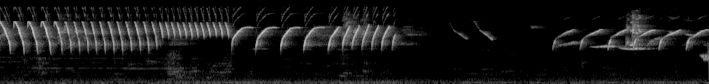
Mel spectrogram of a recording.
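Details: Lure canary song (pancingan) for canaries lacking condition: very rapid high trill, then slower upswept notes, a near-silent pause, and a last burst of short chirps and whistles.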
